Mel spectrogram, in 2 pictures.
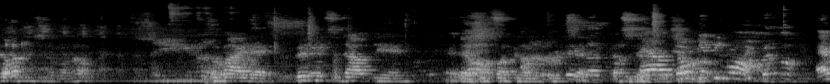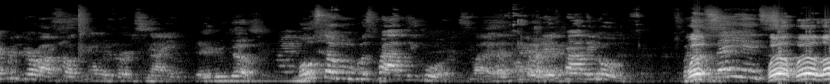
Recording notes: Please forgive this Episode’s audio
